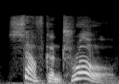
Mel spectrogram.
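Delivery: high, loud, drawn-out disbelief; incredulous. A narrator's reading. Husband repeats his wife's plea, incredulous. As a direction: throw it back as an outraged question. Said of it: "repeated Tom incredulously".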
